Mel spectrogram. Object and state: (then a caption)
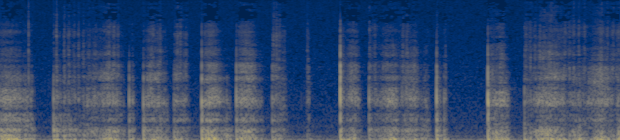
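Cardboard shoe box. Long acrylic nails scratch and tap the lid of a closed, hollow, black printed Converse cardboard shoe box with a taped corner, resting on a knit blanket. The result is a run of dull, low, hollow thuds with short, sharp tap onsets, mixed with soft rustling scratches. Each tap dies away almost at once.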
